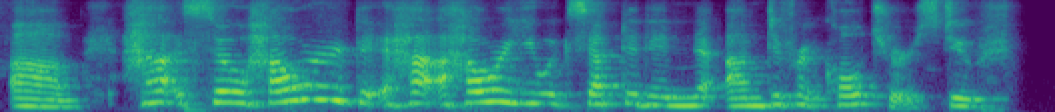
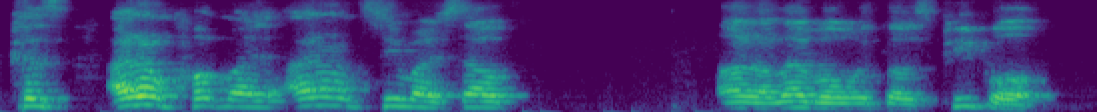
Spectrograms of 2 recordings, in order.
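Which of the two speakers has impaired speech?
The second: cerebral palsy.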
